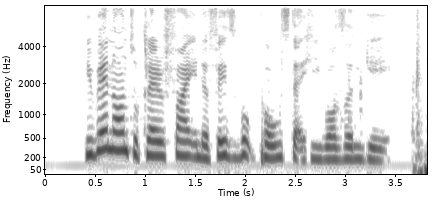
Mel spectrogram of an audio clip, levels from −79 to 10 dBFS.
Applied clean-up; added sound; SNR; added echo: classical method spectral subtraction.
